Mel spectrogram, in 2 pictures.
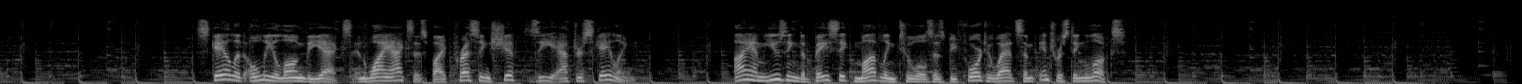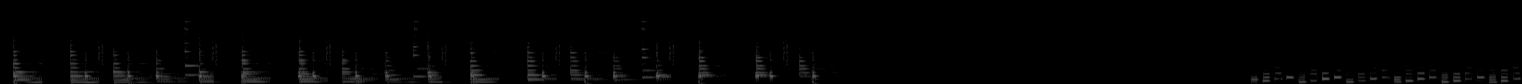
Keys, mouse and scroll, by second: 0.5 s, 5.8 click, 6.1 scroll down 4, 6.6-8.0 shift+middle drag, 8.0-8.4 scroll up 4, 8.8 shift+middle click, 9.8 3, 10.3-11.7 shift+middle drag, 11.7 click, 12.3 scroll down 3, 12.7-13.7 shift+middle drag, 13.7-16.8 drag, 18.3 click, 18.7-19.0 scroll down 2, 19.3 shift+middle click, 19.3 scroll down 1, 20.0-20.9 scroll up 2, 20.9 click, 21.3 click, 22.7 click, 23.0 scroll up 1, 23.0-23.8 scroll down 5, 23.9-25.0 middle drag, 25.0 click, 25.6 click, 29.8 click, 30.2 scroll down 2.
